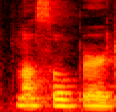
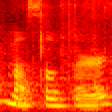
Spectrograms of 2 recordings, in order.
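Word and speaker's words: Musselburgh: make the very popular muscleberg hat that is the american pronunciation muscleburg i know that if you're british or scottish you might say muscle burrow here it is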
